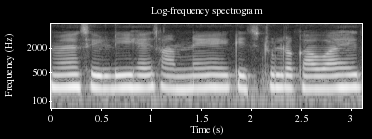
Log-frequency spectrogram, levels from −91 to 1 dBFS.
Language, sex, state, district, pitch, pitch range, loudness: Hindi, female, Bihar, Purnia, 220 Hz, 210-220 Hz, -12 LUFS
